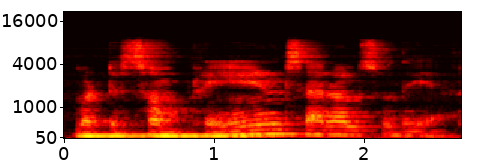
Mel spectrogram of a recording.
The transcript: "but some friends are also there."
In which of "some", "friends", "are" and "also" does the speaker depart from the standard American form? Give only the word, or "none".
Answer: friends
